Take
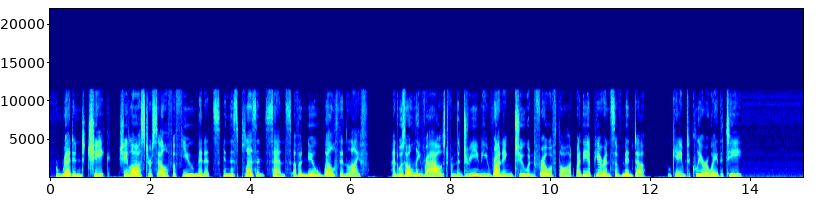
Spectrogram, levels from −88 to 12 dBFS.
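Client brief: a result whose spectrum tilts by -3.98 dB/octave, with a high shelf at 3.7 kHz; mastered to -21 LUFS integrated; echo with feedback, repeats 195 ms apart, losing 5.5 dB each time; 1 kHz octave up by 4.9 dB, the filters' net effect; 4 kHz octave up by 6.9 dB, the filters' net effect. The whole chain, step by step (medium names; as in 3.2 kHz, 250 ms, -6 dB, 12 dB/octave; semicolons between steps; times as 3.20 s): peaking EQ 1 kHz +5.5 dB; treble shelf 3.7 kHz +4 dB; peaking EQ 4 kHz +6 dB; feedback delay 195 ms, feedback 53%, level -5.5 dB; trim +4.5 dB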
